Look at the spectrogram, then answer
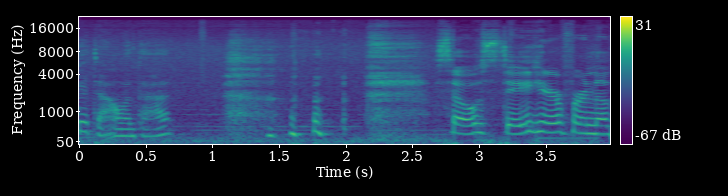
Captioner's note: laughing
